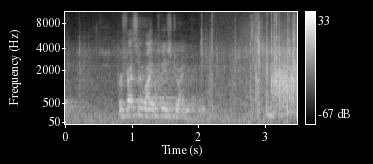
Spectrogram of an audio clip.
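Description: A young man speaks into a microphone in a large echoing hall.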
